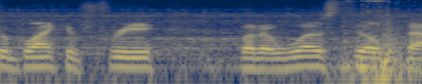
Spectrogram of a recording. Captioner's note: engine whirring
